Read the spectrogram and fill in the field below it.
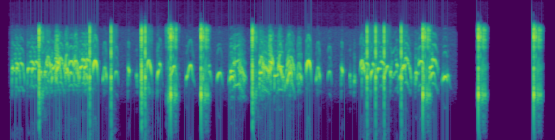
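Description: Cartoon chicks cheep rapidly in high, squeaky bursts.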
